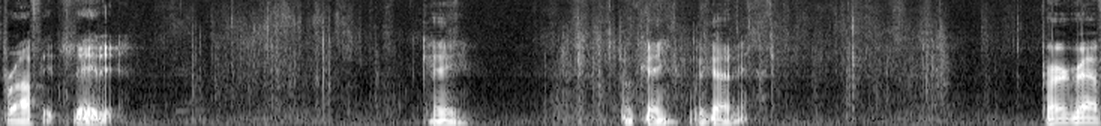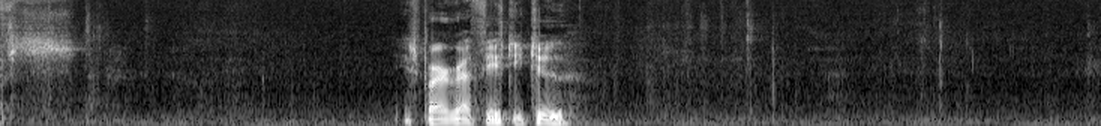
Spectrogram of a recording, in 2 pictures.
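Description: Paper pages rustle as they turn.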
